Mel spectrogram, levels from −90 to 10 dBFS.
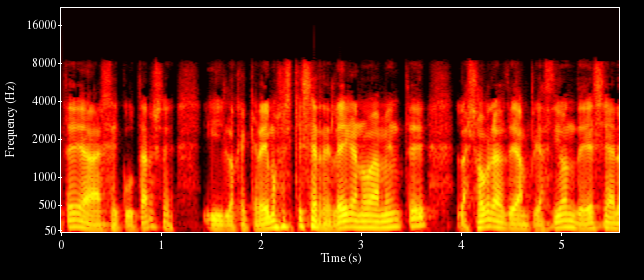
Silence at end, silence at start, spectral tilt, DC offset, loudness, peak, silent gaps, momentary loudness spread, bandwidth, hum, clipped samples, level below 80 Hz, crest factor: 0 s; 0 s; -5.5 dB/octave; under 0.1%; -16 LUFS; 0 dBFS; none; 9 LU; 8.8 kHz; none; under 0.1%; -40 dBFS; 16 dB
